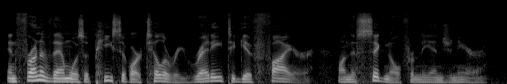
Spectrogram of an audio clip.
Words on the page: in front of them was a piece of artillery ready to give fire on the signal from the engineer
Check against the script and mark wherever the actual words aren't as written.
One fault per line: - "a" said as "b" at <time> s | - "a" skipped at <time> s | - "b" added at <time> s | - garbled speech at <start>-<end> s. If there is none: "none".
none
